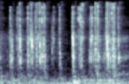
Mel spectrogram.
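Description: Keys on a Logitech MX Mechanical Mini keyboard click in a quick, close run of crisp tactile presses, about a dozen light strokes with no voices.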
